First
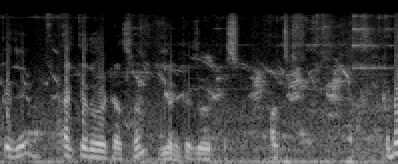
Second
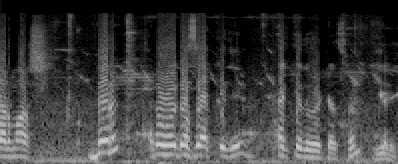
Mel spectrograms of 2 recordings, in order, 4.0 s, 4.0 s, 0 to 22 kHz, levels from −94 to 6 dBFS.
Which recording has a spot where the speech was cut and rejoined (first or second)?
second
